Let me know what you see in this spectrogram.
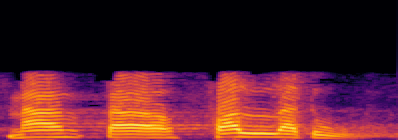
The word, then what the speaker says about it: natafallatu: Bacanya adalah natafallatu. Natafallatu, fa-nya didahulukan kemudian lam-nya.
